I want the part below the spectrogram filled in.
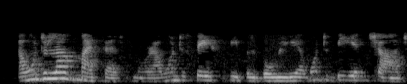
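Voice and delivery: ordinary talk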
